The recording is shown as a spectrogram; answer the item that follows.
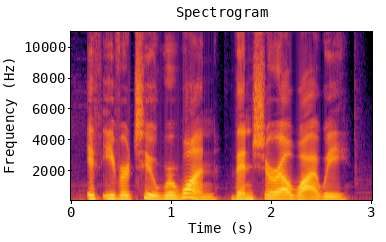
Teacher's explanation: The lines are written in iambic pentameter, meaning each line has 10 syllables with a rhythmic pattern of alternating unstressed and stressed beats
